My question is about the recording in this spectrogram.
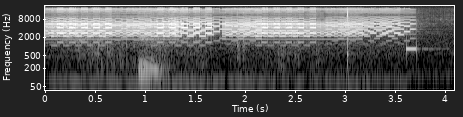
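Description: A phone ringtone signals an incoming call from an unknown number in an animated scene: a bright, repeating high electronic melody plays steadily and fairly softly, then cuts off abruptly near the end.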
